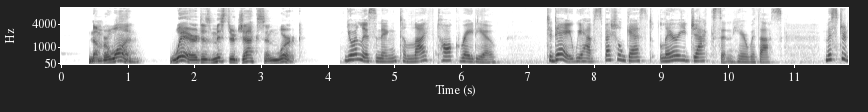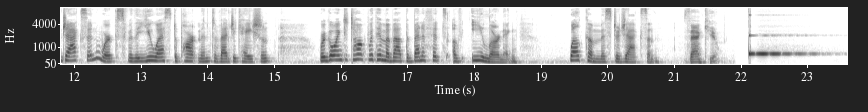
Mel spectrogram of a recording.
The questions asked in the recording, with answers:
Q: Where does Mr. Jackson work?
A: The answer is the U.S. Department of Education.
